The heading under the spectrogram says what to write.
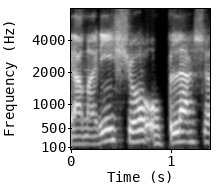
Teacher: esa fricción en la articulación del sonido, ese sh de amarillo o playa tan rioplatense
